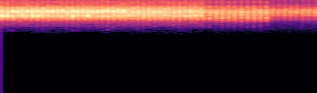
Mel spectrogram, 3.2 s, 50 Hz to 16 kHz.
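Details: Meadow grasshoppers near the Svensky monastery, Bryansk, Russia, at 9pm on 6 September 2020, Tascam DR-44WL stereo: rapid high pulses ring clearly at first, then soften and fade after about two seconds.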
